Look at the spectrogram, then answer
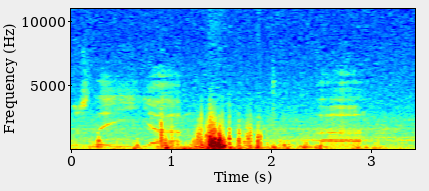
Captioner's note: another gust of wind - sound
